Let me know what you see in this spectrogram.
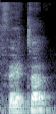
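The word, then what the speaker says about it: θῆτα: But really, to be more perfect, the theta is actually pronounced like the th in Thomas. Thomas. It's the sound of the letter T with some breath. But if you pronounce it with the English th like thin, that's fine. Okay, and most students actually do that. But no, a more perfect pronunciation would be ta.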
